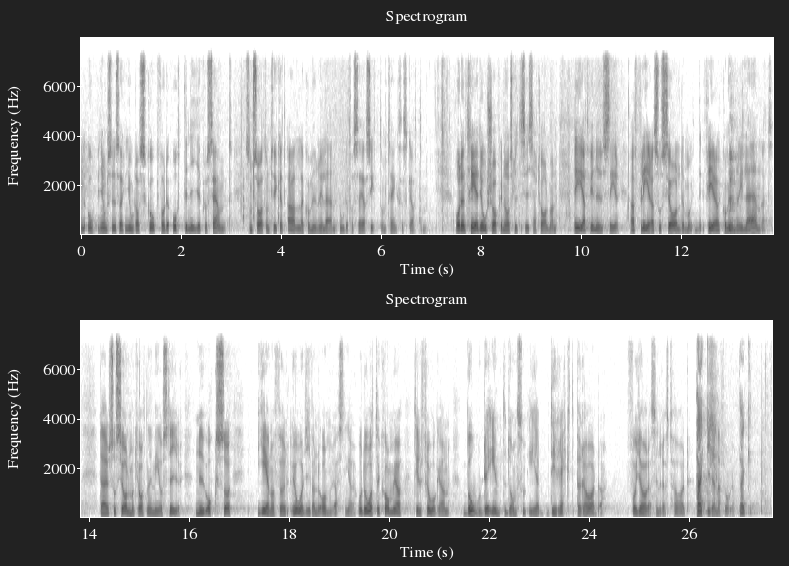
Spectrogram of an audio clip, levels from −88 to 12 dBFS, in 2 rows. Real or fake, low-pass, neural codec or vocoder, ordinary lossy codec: real; 7.2 kHz; none; none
